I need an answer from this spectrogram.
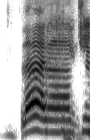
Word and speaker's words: لكن: نعم، الألف الموجودة بعد حرف اللام. نحن ننطق بالمد ولكننا نحن لا نكتب تلك الألف.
